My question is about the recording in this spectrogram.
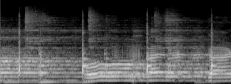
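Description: Live devotional bhajan: a man singing over a steady low drone, with a drum beat about every two-thirds of a second and a crowd clapping along.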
